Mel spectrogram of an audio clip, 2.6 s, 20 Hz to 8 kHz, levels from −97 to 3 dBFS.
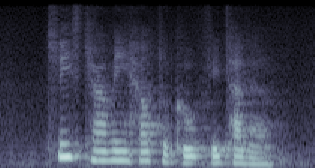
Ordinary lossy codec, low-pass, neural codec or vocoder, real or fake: none; 7.2 kHz; codec, 16 kHz, 0.5 kbps, FunCodec, trained on Chinese and English, 25 frames a second; fake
